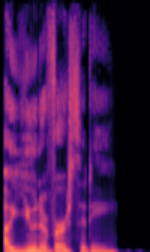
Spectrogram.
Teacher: Because it sounds like university. That Y sound at the beginning means we use a, not an.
